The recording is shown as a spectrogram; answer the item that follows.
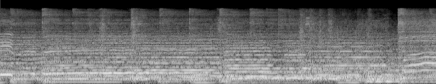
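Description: Orchestral accompaniment with brass playing a sustained instrumental passage of a 1960s Italian pop ballad, without the lead voice.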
